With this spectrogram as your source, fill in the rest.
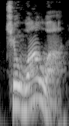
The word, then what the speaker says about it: Chihuahua: Thank you very much, Little Sheep Minion, for pointing out that I pronounced the pronunciation of the dog wrong. No one else noticed. Ya bam! Chihuahua.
